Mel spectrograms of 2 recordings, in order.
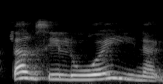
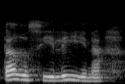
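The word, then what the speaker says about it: تغسلين: Karena kalau tetap dhammah, ditambahin ya sama nun, susah. Taghsiluina gitu. Jadinya turunin. Makanya Ana bilang, bacanya ina di belakangnya. Biar bisa dibaca ina, taghsilina.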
